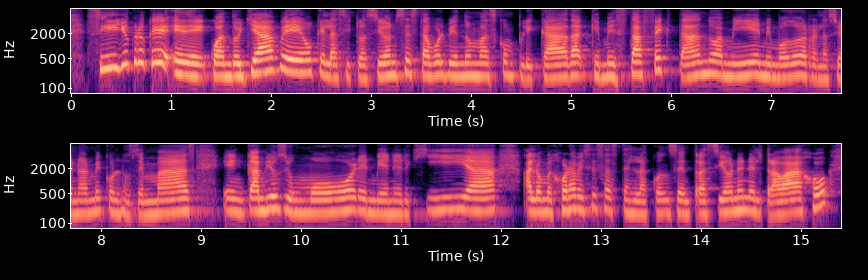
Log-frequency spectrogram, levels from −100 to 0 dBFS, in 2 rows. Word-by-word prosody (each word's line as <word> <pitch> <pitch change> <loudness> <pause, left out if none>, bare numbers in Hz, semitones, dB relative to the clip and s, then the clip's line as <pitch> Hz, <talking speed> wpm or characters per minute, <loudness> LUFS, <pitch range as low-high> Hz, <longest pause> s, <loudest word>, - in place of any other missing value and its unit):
Sí, 300 +2 +1
yo 365 +2 +2
creo 410 -2 +1
que, 400 -6 +6 0.3
eh, 180 - -10
cuando 195 0 +4
ya 230 +6 +7
veo 240 -4 +5
que 220 -3 -2
la 180 -2 0
situación 180 +2 -3
se 215 +4 -3
está 215 -3 -1
volviendo 195 -1 -1
más 195 -1 -2
complicada, 185 0 -1
que 195 -2 -5
me 190 +1 -1
está 190 +4 +2
afectando 215 -2 -1
a 205 - 0
mí 195 +1 -1
en 205 -1 -1
mi 190 - -2
modo 180 +1 -2
de 195 - +1
relacionarme 170 +2 -6
con 185 -2 -6
los 165 -3 -9
demás, 175 +4 -1 0.3
en 190 -2 -5
cambios 205 +3 +2
de 205 - -2
humor, 180 +3 -1
en 185 -2 -4
mi 170 -1 -4
energía, 195 +4 -2 0.2
a 195 - +2
lo 190 - +1
mejor 195 +3 -1
a - - +1
veces 220 +1 -7
hasta 200 -2 -8
en 170 -1 -6
la 165 -1 -5
concentración 175 +1 -5
en 205 0 -3
el 180 -2 -4
trabajo. 180 - +2
195 Hz, 190 wpm, -20 LUFS, 180-210 Hz, 0.3 s, ya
